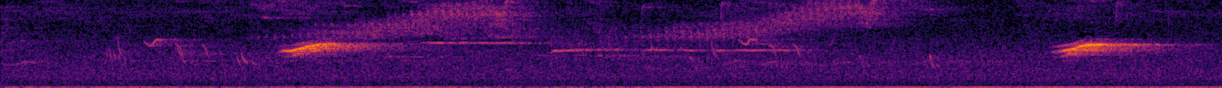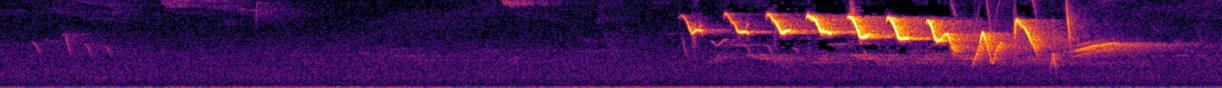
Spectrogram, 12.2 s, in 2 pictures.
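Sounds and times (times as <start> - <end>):
birds in woods: 0.0 - 12.2.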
